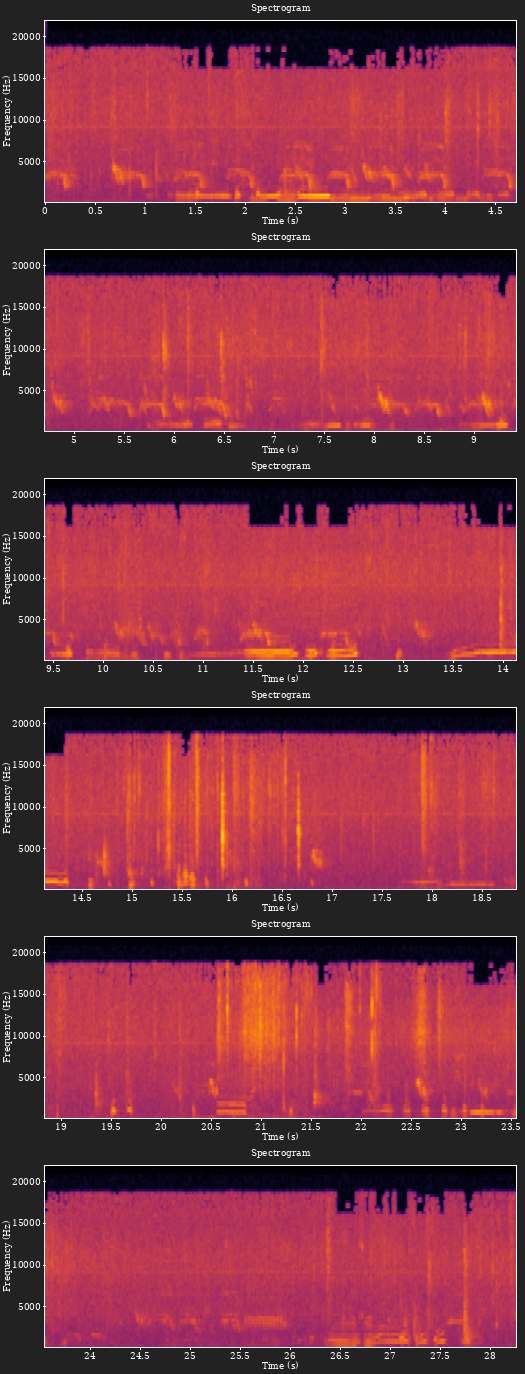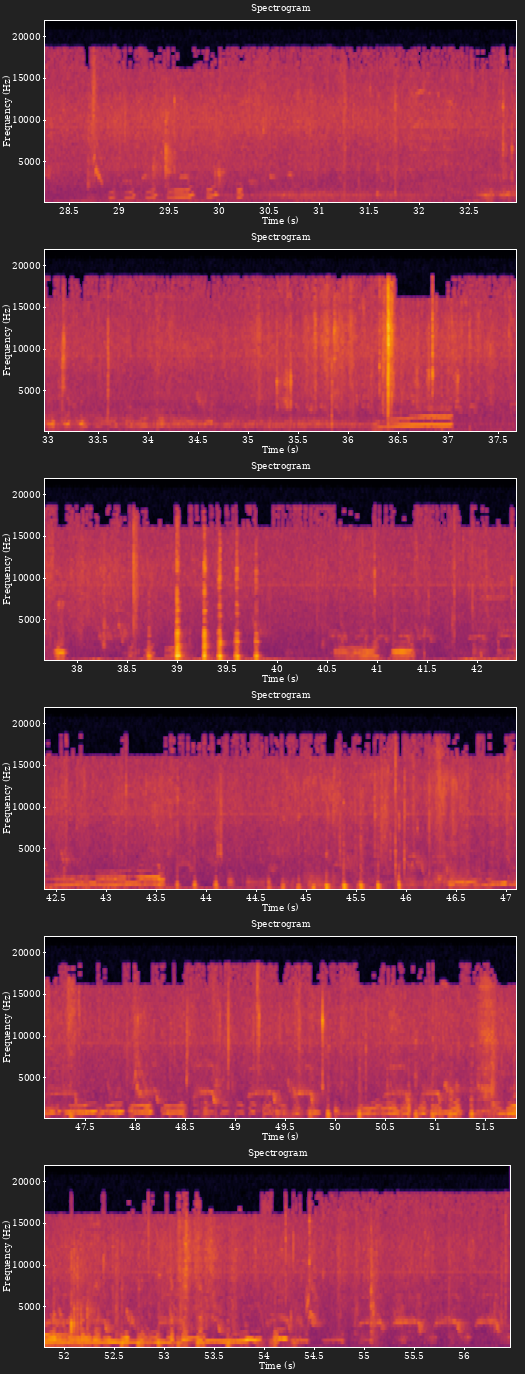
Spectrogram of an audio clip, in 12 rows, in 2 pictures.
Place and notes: Evening recording of Chickens inside a Chicken Pen at Falatados village made by the soundscape team of E.K.P.A. university for KINONO Tinos Art Gathering.
Tinos, Greece, July 2018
